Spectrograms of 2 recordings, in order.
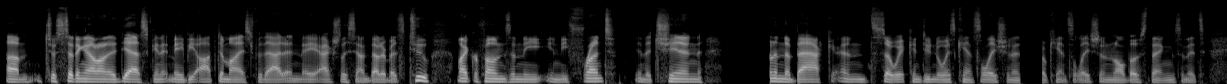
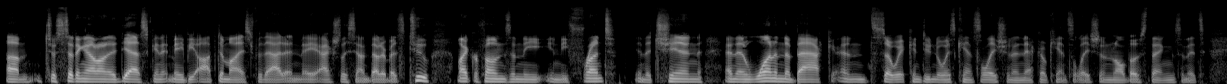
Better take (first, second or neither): second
